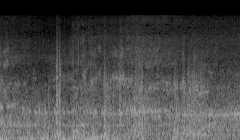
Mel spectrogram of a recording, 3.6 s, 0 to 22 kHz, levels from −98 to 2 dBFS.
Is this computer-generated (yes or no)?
no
